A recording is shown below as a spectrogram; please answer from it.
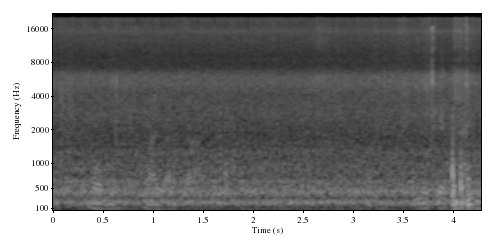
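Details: Honey bees at a hive during honey harvesting, giving a steady low droning hum that holds one pitch throughout, with faint rustles and a brief clatter near the end.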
